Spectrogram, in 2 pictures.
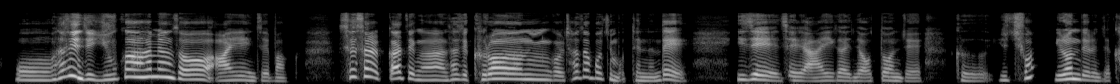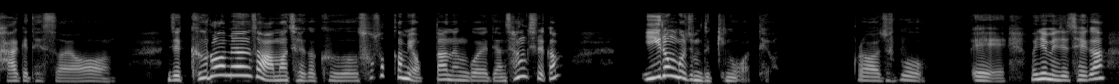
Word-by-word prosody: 어 200 -1 -4
사실 340 - +8
이제 235 -7 +4
육아하면서 300 - +4
아예 190 +3 0
인제 175 -2 -8
막 155 -1 -10 0.5
3 355 - -1
살까지가 260 - +2
사실 230 0 -4
그런 240 -1 +3
걸 200 -1 -6
찾아보진 280 - -5
못했는데 175 +1 -3 0.5
이제 220 -5 +2
제 180 +1 -4
아이가 175 +3 -3
이제 165 0 -8
어떤 170 +2 -6
이제 150 -1 -9 0.3
그 160 -3 -12
유치원 275 - -2 0.2
이런 240 +3 +3
데를 195 -5 -4
이제 170 +1 -14
가게 175 +2 -4
됐어요. 150 -2 -9 0.6
이제 205 -1 -1
그러면서 415 +4 +3
아마 195 0 +3
제가 180 -2 -7
그 170 0 -11
소속감이 325 - -2
없다는 205 +4 -4
거에 180 -1 -7
대한 165 +1 -11
상실감? 295 - -2 0.8
이런 350 - +7
걸 320 - +2
좀 200 -6 -4
느낀 170 0 -10
것 155 - -10
같아요. - - -18 0.8
그래 185 - -11
가지고 175 +1 -8 0.5
예. 165 -6 -5 0.3
왜냐하면 240 -1 +3
이제 195 -1 -2
제가 225 +9 +1
205 Hz, 290 characters per minute, -22 LUFS, 175-260 Hz, 0.8 s, 사실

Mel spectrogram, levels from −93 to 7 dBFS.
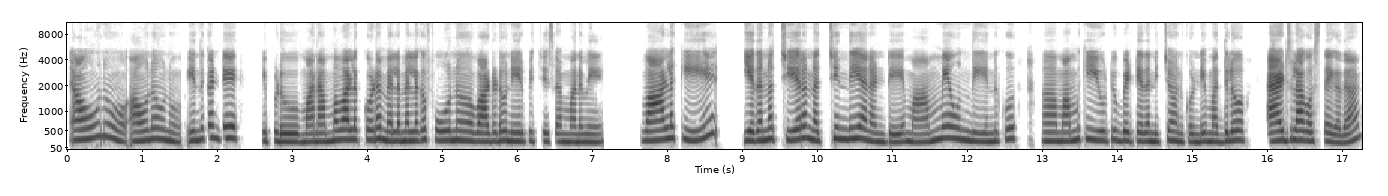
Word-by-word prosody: అవును. 315 +6 0 0.4
అవునవును. 255 0 0 0.2
ఎందుకంటే, 300 +3 0 0.5
ఇప్పుడూ 225 -1 0 0.3
మనమ్మ 220 +2 +1
వాళ్ళక్కూడా, 265 +1 +2
మెల్లమెల్లగా 235 +2 +1
ఫోను 245 0 +1 0.2
వాడడం 225 +2 +1
నేర్పిచ్చేసాం 220 -1 -3
మనమే. 205 0 -1 0.7
వాళ్ళకీ 265 +2 +3 0.8
ఏదన్నా 245 +3 +3 0.2
చీర 260 +2 +2 0.2
నచ్చింది 275 +4 0
అనంటే, 210 -4 -1 0.2
మా 200 - -2
అమ్మే 270 +7 +1
ఉంది 240 -4 0
ఎందుకు, 225 +5 -3 0.5
ఆహ్, 230 0 0
మా 230 - +2
అమ్మకి 265 +3 -1
యూట్యూబ్ 245 0 -3
బెట్టేదన్నా 225 -1 0
ఇచ్చామనుకోండి, 215 -3 -2
మధ్యలో 225 +4 0 0.5
యాడ్స్‌లాగొస్తాయి 235 -2 +3
గదా! 195 +4 -1
235 Hz, 100 wpm, -23 LUFS, 220-265 Hz, 0.8 s, వాళ్ళకీ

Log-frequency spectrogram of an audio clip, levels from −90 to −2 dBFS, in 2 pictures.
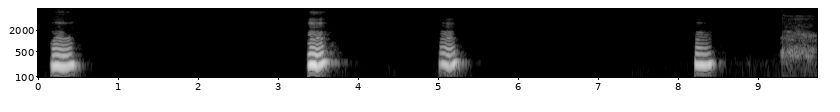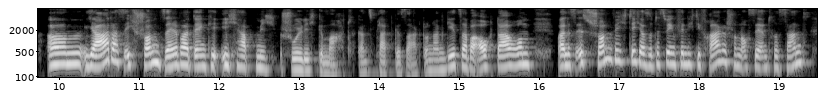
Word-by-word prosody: Mhm. 200 +1 -5 2.8
Mhm. 235 +4 -2 1.2
Mhm. 225 +2 -9 2.9
Mhm. 215 +1 -6 1.4
Ähm, 225 +1 +5
ja, 195 +6 +8
dass 275 -3 +2
ich 200 +2 -2
schon 225 +4 +3
selber 210 +3 +5
denke: 195 0 -1
„Ich 200 +1 -3
habe 180 0 -2
mich 170 -2 -5
schuldig 150 -1 -3
gemacht“, 110 -1 -8
ganz 130 0 -11
platt 125 0 -9
gesagt. 120 -1 -9
Und 140 - -7
dann 150 +1 -7
geht's 195 +3 -1
aber 180 -3 +2
auch 190 - +3
darum 205 +4 +2 0.3
weil 200 +1 +4
es 210 - -1
ist 235 0 -1
schon 245 +7 +1
wichtig, 265 -2 -2
also, 210 -3 0
deswegen 225 +2 -1
finde 220 0 -2
ich - - -11
die 210 -1 -5
Frage 245 +5 0
schon 205 -6 -7
auch 170 - -6
sehr 180 0 -3
interessant, 180 +6 -5
205 Hz, 125 wpm, -22 LUFS, 180-225 Hz, 2.9 s, ja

